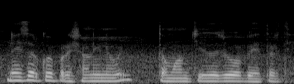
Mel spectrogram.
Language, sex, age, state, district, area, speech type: Urdu, male, 18-30, Delhi, North West Delhi, urban, spontaneous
